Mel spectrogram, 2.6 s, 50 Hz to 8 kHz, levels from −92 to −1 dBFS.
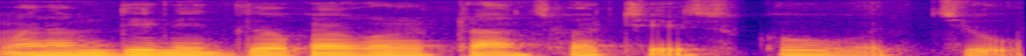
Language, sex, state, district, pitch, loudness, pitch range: Telugu, male, Andhra Pradesh, Anantapur, 120 Hz, -17 LUFS, 115-125 Hz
